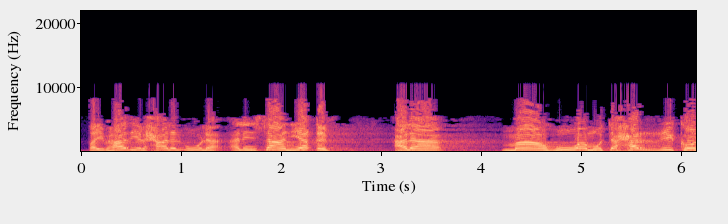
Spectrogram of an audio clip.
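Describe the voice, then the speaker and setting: A man with a very high, bright voice teaches Quranic recitation to a class. He quizzes his students and repeats each rule slowly, chanting verses in a drawn-out way. His voice rings out with a long hall reverb. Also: slightly rough. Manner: asks students questions and repeats key points slowly.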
